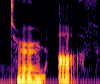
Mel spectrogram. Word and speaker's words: turn off: The stress is often on off. Turn off.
